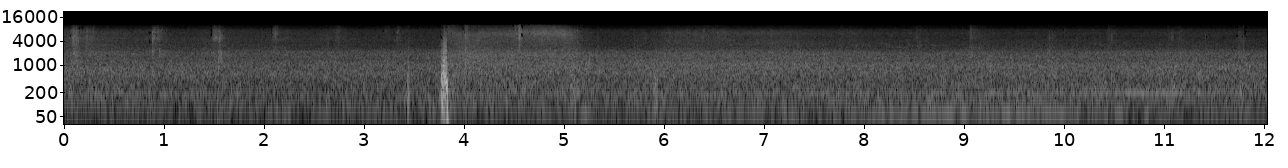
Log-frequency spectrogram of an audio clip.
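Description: Steady rushing of fast-moving creek floodwater, with a few faint footfalls and one sharp knock about four seconds in.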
